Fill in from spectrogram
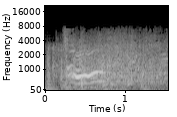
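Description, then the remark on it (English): Ice suddenly gives way with a cracking sound and a man plunges with a heavy splash into icy water, followed by steady churning and sloshing as he struggles to keep afloat. Fairly loud, with no voices over it. “Suddenly, the ice gave way.”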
